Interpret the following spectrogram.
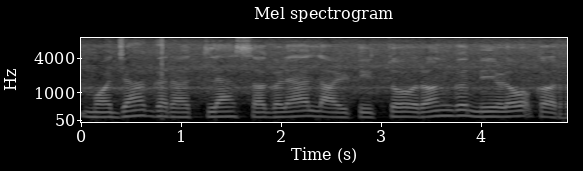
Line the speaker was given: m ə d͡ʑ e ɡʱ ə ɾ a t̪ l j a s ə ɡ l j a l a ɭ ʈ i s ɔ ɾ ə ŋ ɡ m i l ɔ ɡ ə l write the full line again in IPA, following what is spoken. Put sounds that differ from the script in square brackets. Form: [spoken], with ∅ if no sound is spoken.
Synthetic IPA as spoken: m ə d͡ʑ [a] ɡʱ ə ɾ a t̪ l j a s ə ɡ [ɭ] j a l a ɭ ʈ i [t͡s] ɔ ɾ ə ŋ ɡ [n] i [ɭ] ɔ [k] ə [ɾ]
